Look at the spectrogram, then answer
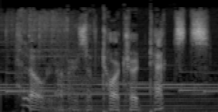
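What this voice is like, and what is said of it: Whispering. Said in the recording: “Why am I whispering?”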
